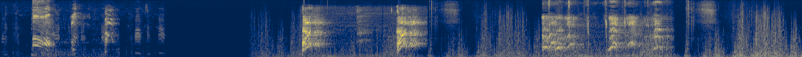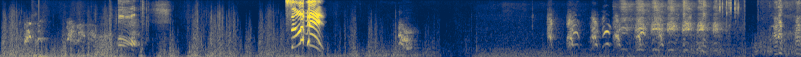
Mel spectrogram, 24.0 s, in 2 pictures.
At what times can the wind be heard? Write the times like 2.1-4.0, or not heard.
3.7-23.9.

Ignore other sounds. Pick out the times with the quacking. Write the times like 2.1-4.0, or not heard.
0.0-2.5, 21.2-23.9.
